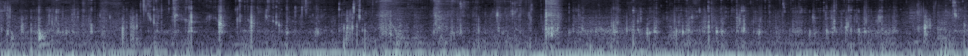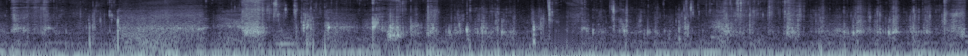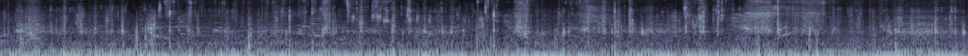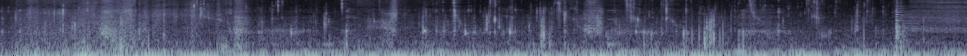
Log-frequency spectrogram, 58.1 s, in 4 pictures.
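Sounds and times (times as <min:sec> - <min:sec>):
person biting and chewing: 0:17.6 - 0:30.4.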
